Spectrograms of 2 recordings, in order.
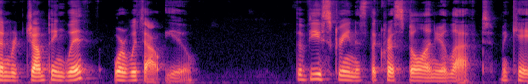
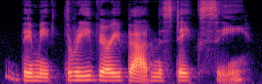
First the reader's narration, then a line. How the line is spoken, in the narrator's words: McKay said, his voice low and cold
